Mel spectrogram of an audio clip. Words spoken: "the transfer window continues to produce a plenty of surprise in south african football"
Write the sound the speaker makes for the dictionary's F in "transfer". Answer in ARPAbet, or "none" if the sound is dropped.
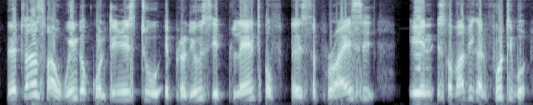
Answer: F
